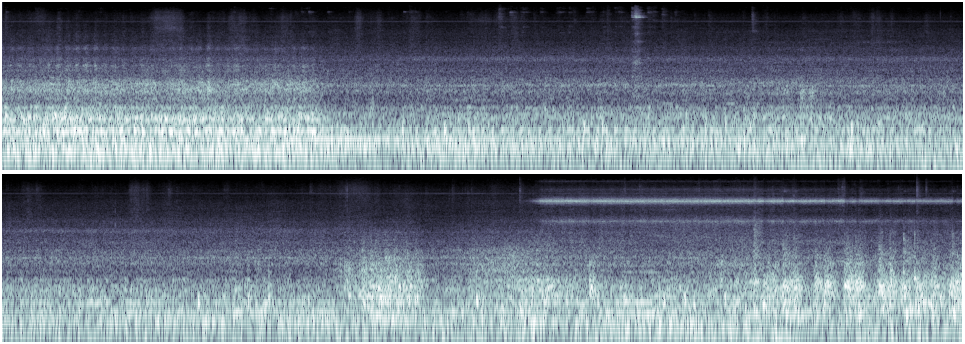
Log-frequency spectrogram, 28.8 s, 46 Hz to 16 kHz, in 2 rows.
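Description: E5 series Shinkansen heard from inside the passenger car: steady running rumble with a low hum. About three-quarters of the way in, a steady high-pitched whine comes in and holds. Near the end, a rapid clatter as the wheels cross points onto additional station tracks.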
